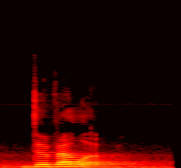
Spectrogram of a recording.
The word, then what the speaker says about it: develop: See, the stress marker is on the second syllable in this word. Develop. Compound nouns.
